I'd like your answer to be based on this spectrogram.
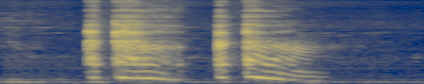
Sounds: Throat clearing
